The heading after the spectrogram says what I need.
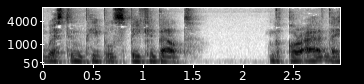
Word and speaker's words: Quran: And we know the Western, when Western people speak about the Quran, they say Quran because they find it hard to say, to pronounce the q.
